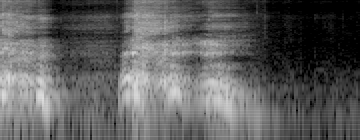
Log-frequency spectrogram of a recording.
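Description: Two short bursts of a person's voice, the second about a second long, after which the sound cuts off abruptly to silence.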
